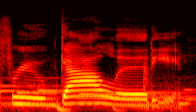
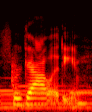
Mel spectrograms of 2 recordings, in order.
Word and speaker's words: frugality: Notice the emphasis is on the second syllable. Frugality. Frugality.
